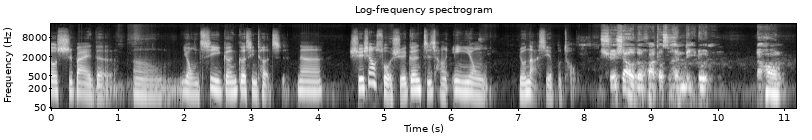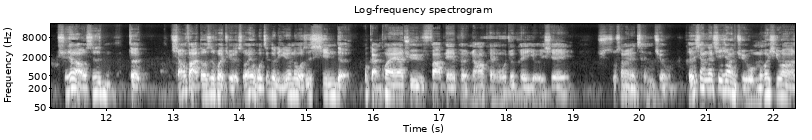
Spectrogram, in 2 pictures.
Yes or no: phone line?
no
